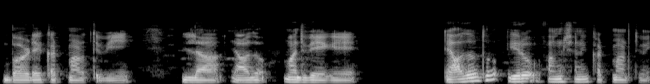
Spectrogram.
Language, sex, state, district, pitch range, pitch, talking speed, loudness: Kannada, male, Karnataka, Bellary, 100-120 Hz, 105 Hz, 120 wpm, -17 LUFS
